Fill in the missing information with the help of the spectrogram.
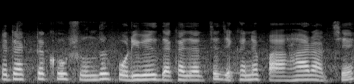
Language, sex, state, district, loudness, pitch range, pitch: Bengali, female, West Bengal, Purulia, -14 LUFS, 205-230 Hz, 215 Hz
